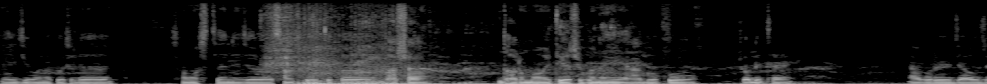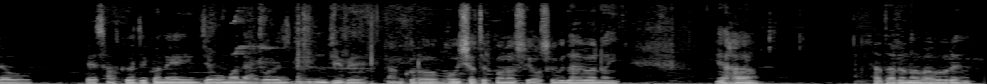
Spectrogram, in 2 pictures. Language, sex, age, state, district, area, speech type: Odia, male, 30-45, Odisha, Malkangiri, urban, spontaneous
